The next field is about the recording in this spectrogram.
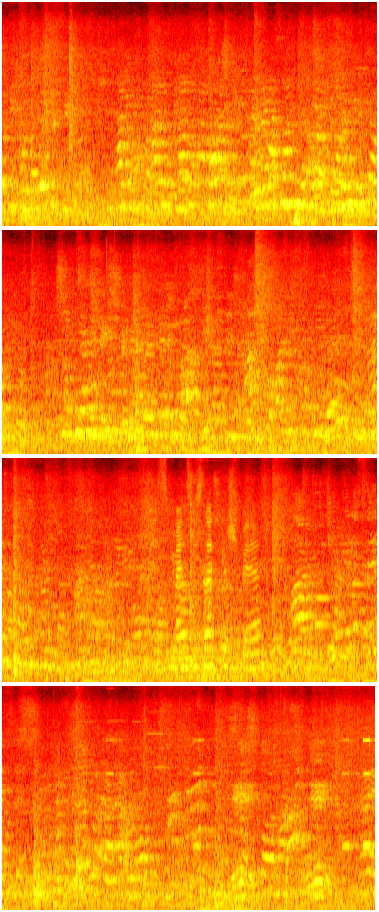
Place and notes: Schwäbisch Gmünd, Deutschland - argument at a supermarket checkout
argument at the "kaufland" checkout in Schwäbisch Gmünds shopping mall "City Center"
